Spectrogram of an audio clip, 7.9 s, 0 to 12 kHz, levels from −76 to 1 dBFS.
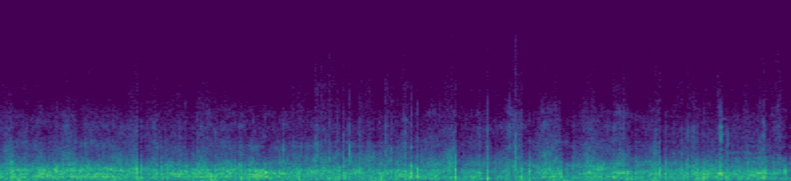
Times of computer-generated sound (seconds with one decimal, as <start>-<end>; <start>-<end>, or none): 0.0-7.2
